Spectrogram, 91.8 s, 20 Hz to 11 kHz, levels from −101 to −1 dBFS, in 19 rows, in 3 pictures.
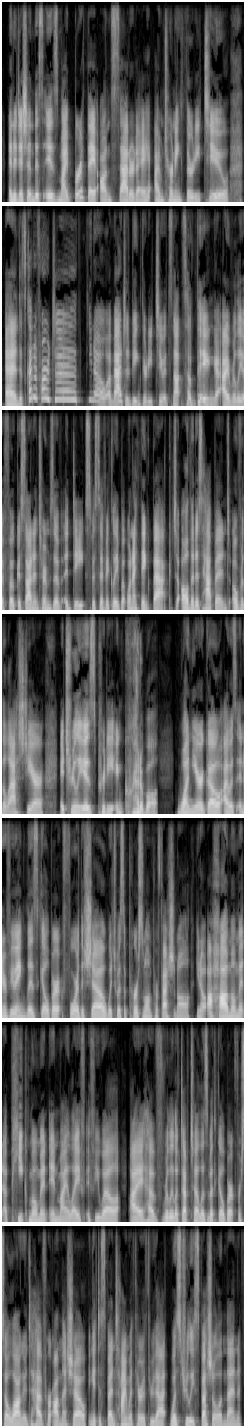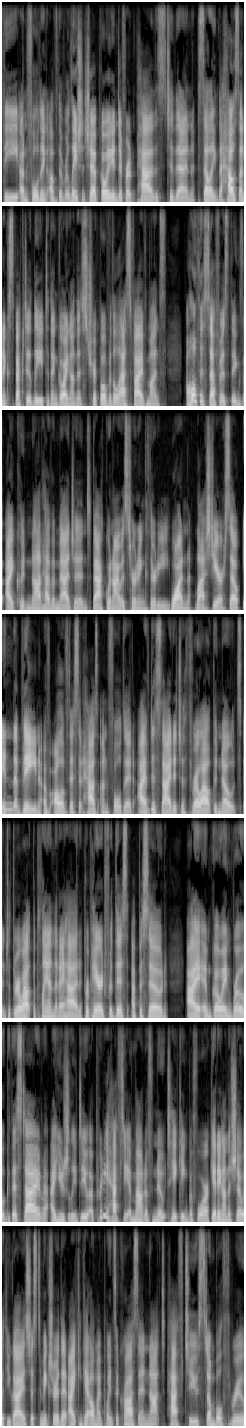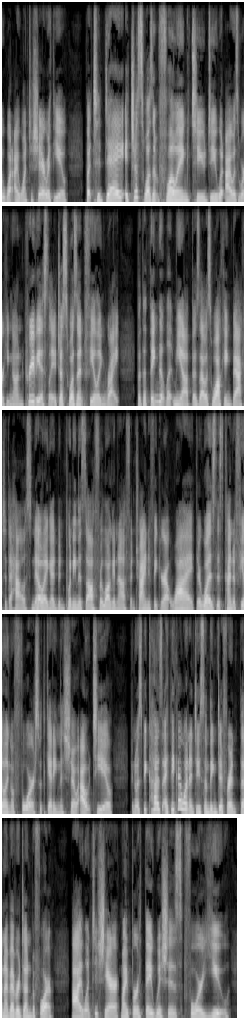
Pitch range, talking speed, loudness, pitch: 175-215 Hz, 215 wpm, -24 LUFS, 190 Hz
